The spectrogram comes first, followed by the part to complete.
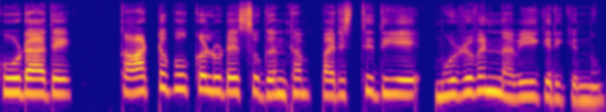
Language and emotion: Malayalam, neutral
